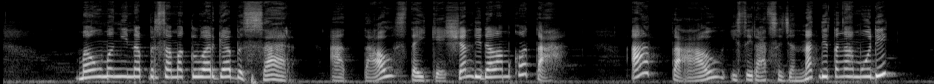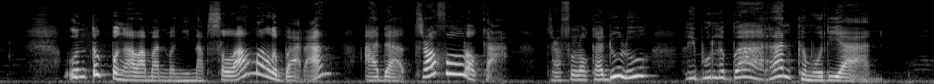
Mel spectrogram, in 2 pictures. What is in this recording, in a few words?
Indonesia Casual; Traveloka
